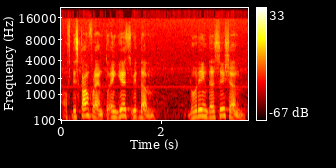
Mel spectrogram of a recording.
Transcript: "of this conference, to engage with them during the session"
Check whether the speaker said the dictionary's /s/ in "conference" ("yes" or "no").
no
